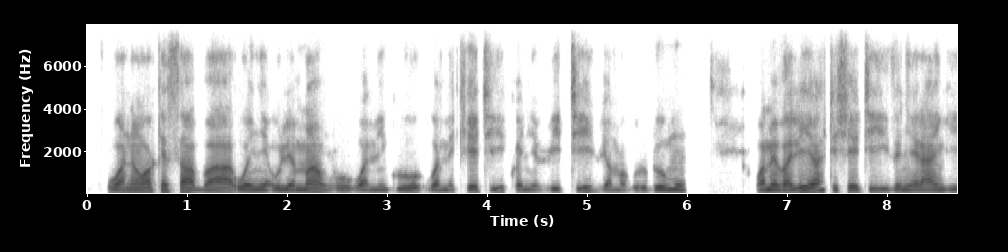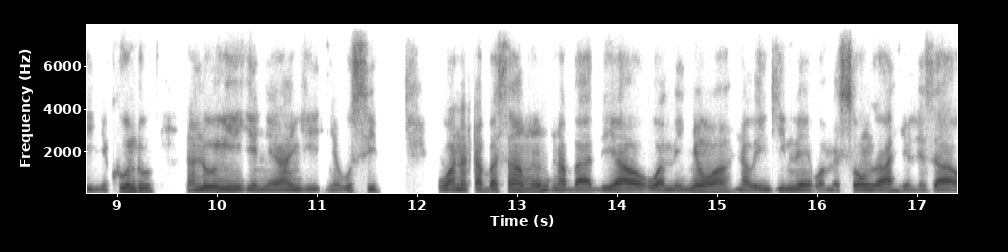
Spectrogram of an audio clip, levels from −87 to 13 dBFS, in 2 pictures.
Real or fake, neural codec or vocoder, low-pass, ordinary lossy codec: fake; codec, 16 kHz, 2 kbps, FunCodec, trained on Chinese and English, 25 frames a second; 7.2 kHz; Opus, 24 kbps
